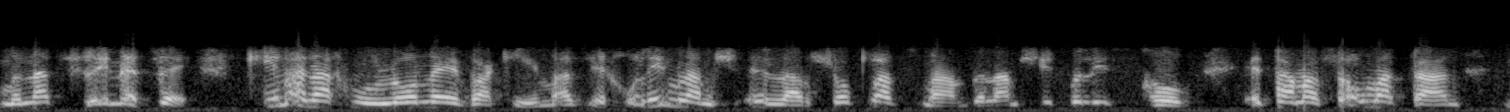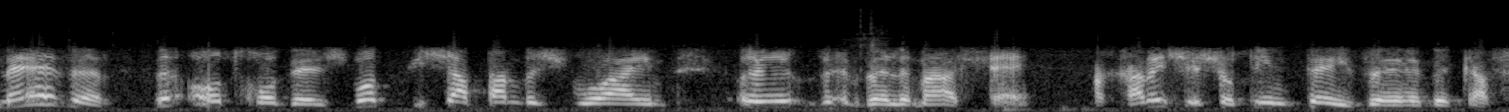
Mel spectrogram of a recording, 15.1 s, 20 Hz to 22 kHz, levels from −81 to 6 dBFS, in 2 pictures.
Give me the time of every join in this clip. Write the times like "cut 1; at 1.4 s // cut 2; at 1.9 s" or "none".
cut 1; at 9.3 s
